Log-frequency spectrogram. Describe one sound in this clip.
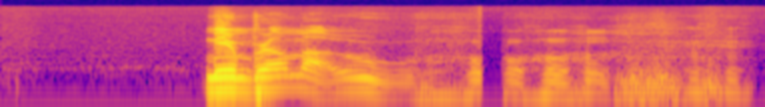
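A man speaks loudly through a microphone in an echoing hall.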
